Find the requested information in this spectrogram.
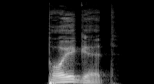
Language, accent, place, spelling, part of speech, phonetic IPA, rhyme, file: German, Germany, Berlin, beuget, verb, [ˈbɔɪ̯ɡət], -ɔɪ̯ɡət, De-beuget.ogg
- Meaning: second-person plural subjunctive I of beugen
